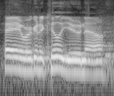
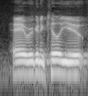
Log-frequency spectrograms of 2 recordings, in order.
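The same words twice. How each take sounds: First: Higher, hammed-up threat with a punched Hey; mock angry threat. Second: Said in the usual way. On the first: Shown as a demonstration. Angry unbelievers threatening Gideon at his house, a hammed-up higher threat. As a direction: play the angry mob a bit more fiercely. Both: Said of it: "they probably didn't say it like that".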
